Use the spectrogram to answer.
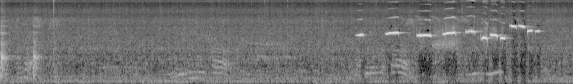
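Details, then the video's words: Jongkangan bulbul song meant to stir kept birds into singing: after a few seconds of low voices, a rapid run of about a dozen high, clear whistled notes, some rising, some falling, delivered in a quickening burst. "PANCINGAN AMPUH UNTUK MENJADIKAN JONGKANGAN ANDA IKUTAN berbunyi dan gacor"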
